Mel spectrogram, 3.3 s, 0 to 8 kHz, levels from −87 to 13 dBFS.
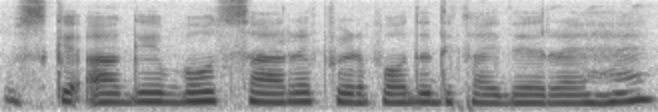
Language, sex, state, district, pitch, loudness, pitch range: Hindi, female, Bihar, Darbhanga, 190 Hz, -18 LUFS, 180-200 Hz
